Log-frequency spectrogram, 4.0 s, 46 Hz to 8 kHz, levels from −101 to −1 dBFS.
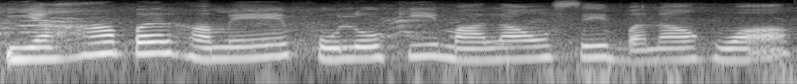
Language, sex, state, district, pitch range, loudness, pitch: Hindi, female, Madhya Pradesh, Dhar, 215-260 Hz, -17 LUFS, 225 Hz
